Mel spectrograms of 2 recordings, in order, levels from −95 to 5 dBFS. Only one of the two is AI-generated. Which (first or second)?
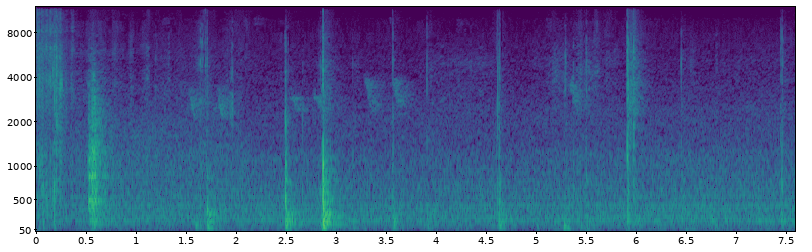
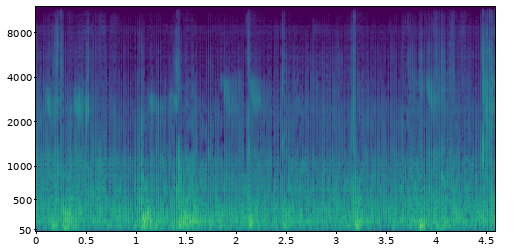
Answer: second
